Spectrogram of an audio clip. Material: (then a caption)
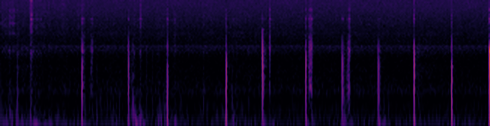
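Wood. A light-colored, palm-sized solid wooden block, held in one hand, is tapped on its face with a small rough stone held in the other hand. Eleven short, dry, quiet taps come at an uneven pace, each dying away almost at once, with a soft low rustle between them.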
